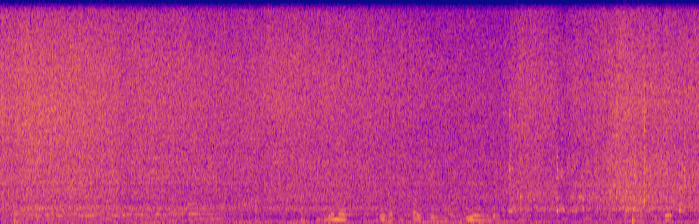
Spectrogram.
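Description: Vegetables sizzle steadily in hot oil.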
